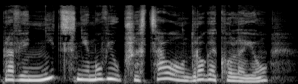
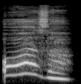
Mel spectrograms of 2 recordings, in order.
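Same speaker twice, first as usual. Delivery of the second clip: sudden, much higher cry of "Oaza!"; excited shout; 12 semitones higher, 4 dB louder than usual. A narrator's reading. Maciuś spots the oasis through the telescope, sudden high excited shout. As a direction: shout it out the moment you spot it. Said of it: "krzyknął nagle Maciuś".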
